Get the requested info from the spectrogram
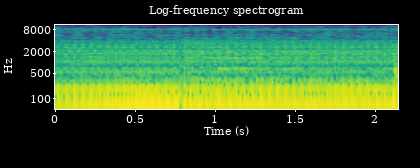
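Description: A steady, loud hum made of many evenly spaced tones with a strong low drone underneath, unchanging throughout.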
